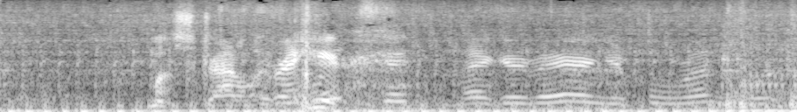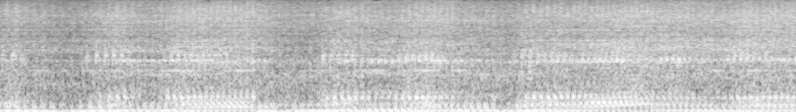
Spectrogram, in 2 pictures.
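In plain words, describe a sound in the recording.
A quad bike engine rumbles and chugs steadily.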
